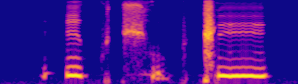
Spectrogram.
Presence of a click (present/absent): present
